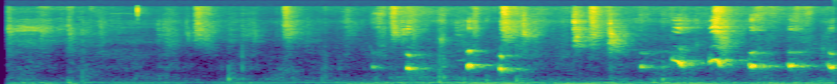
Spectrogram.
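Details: Twenty-day-old Labrador Retriever puppies; after a couple of seconds of soft rustling, a quick run of about eight short, high, squeaky whines follows, each a thin piping note, over a steady low hum.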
